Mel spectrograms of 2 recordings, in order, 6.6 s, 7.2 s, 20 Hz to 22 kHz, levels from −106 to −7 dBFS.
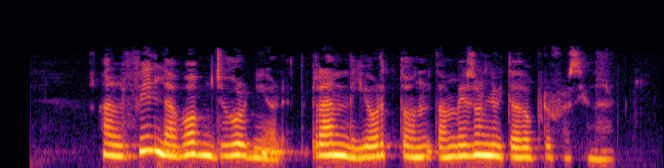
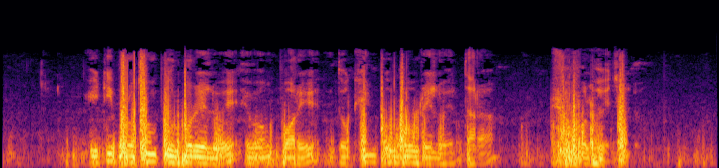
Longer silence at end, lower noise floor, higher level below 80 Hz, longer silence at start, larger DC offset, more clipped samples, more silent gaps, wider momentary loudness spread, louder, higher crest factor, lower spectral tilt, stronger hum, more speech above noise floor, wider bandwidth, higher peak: first, 0.55 s vs 0.15 s; first, -70 dBFS vs -48 dBFS; second, -60 dBFS vs -38 dBFS; first, 1.05 s vs 0.1 s; neither; neither; neither; first, 18 LU vs 14 LU; about the same, -19 LUFS vs -17 LUFS; about the same, 16 dB vs 16 dB; about the same, -8 dB/octave vs -7.5 dB/octave; neither; first, 52 dB vs 32 dB; about the same, 7.2 kHz vs 7.6 kHz; second, -4 dBFS vs 0 dBFS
